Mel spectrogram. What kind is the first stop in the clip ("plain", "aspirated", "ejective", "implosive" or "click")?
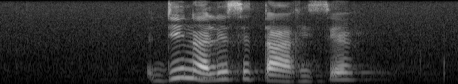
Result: plain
